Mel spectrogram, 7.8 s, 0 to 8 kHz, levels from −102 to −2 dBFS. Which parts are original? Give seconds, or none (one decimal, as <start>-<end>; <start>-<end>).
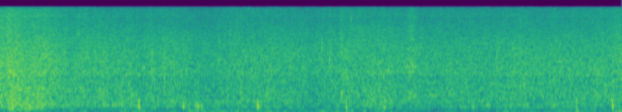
0.0-0.9; 2.2-7.8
